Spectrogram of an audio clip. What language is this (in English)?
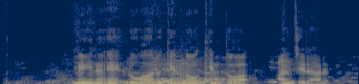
Japanese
